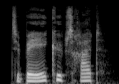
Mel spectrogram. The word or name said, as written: tilbagekøbsret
